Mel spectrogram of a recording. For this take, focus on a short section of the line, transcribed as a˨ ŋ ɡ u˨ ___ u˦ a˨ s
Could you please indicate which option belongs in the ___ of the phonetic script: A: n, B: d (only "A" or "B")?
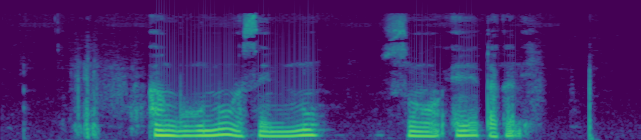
A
